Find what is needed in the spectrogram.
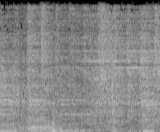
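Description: A live rock band playing: electric guitars and bass holding notes over a drum kit, with drum hits cutting through.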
